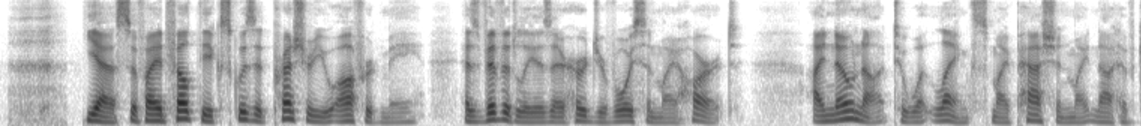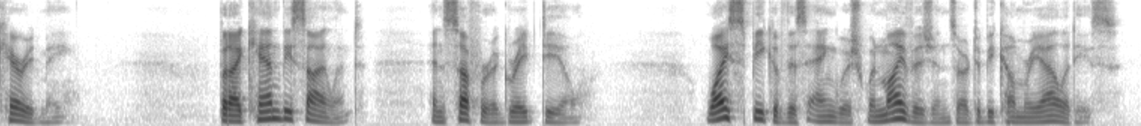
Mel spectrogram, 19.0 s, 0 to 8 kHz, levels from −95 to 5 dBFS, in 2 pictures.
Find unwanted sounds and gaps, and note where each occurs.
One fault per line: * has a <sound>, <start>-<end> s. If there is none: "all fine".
* has a breath, 0.1-0.6 s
